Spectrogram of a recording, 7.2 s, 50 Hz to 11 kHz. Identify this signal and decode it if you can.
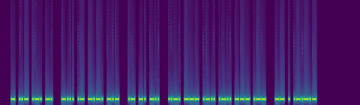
Morse code, heard as a keyed tone, about 46 wpm, 700 Hz. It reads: TURN BACK AND FOLLOW ME.
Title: Sentences from Top 1000 Words - Review Part 1 - 45wpm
